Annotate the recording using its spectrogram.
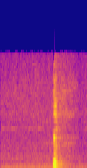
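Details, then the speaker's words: Young boy with croup, hoarse voice ("sounds like a seal") per parent: one short, low, hard croupy cough over quiet room noise. "你在你的嗓子有点嘶哑了？（模仿青蛙）你听起来像一个密封。"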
